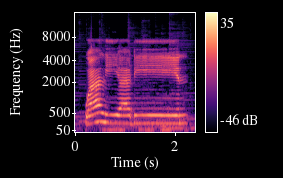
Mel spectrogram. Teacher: Mim sukun berhadapan dengan huruf waw, maka sama ya, dibaca jelas tanpa dengung dan dinamakan izhar syafawi. Waliyadin, din di sini dibaca panjang 2 hingga 6 harokat atau ketukan dan dinamakan mad arid lis sukun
